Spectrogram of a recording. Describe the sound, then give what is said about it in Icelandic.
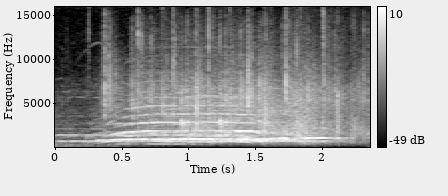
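A crowd at a women's strike rally in Iceland claps steadily, applauding a speech by Sólveig Anna, while voices cheer and whoop over the applause, which holds at an even, fairly loud level throughout. “En því að stinga höndum í vansanna væri kraftur lálauna hvenna meir en völd yfirmannanam samanlagt, saði Solveig Anna og hlautu klapp fyrir.”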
